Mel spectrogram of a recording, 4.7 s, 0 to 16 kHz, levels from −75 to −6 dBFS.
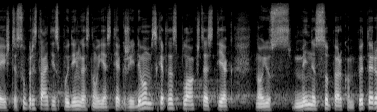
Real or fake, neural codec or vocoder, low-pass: real; none; 14.4 kHz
